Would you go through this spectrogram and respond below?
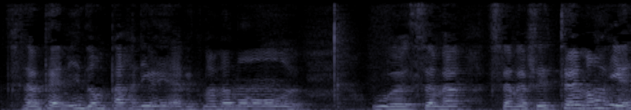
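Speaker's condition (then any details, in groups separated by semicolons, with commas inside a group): Multiple sclerosis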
